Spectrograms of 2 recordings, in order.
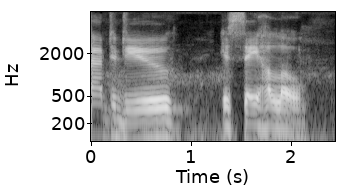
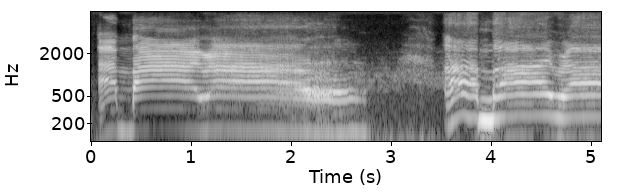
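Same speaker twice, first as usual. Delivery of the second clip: long, high wailing call of Amira; sing-shout her name into the distance; drawn-out crying call; 8 semitones higher, much slower than usual. Acted. Calling out for missing Amira.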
